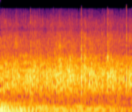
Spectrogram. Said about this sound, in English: Come on, I think we should all clap right there.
